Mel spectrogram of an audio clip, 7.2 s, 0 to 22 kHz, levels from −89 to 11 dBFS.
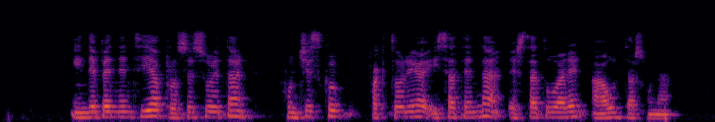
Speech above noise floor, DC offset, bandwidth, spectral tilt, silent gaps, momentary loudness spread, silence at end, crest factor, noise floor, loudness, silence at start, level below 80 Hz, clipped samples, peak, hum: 46 dB; under 0.1%; 8 kHz; -6 dB/octave; none; 8 LU; 0.35 s; 20 dB; -80 dBFS; -35 LUFS; 0.7 s; -68 dBFS; under 0.1%; -16 dBFS; none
